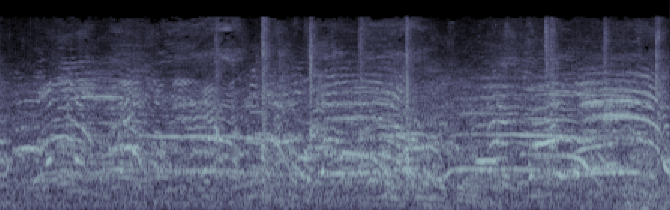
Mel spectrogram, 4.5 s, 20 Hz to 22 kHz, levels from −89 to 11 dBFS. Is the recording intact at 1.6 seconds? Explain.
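No, at 1.60 s about 10 ms of audio goes missing and the sound jumps ahead, most likely a dropped buffer (overrun) that got overwritten before being read.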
